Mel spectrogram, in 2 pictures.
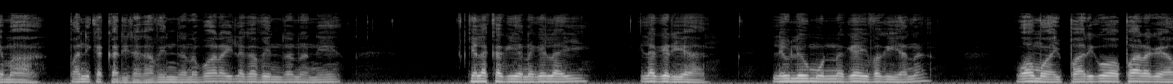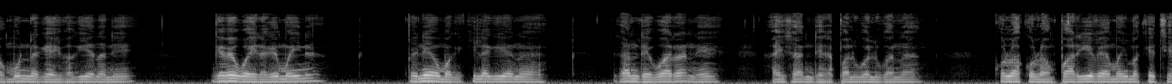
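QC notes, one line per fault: Throughout: Dolby Digital compression, likely from a starved encode that fits a bitrate near 64 kbps. Nothing survives above 11.4 kHz, and many frequency lines get no mantissa bits, so decoder dither fills them. The speech sounds dull, with plainly audible rough, fluttering noise.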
